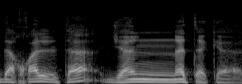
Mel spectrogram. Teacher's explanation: نون مشدد 2 حرکت غنه میدیم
